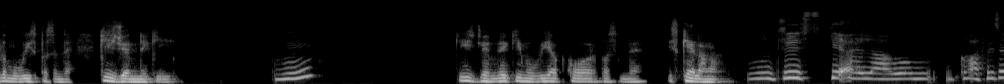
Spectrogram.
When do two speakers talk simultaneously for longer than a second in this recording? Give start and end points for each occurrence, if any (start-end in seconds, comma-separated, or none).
none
